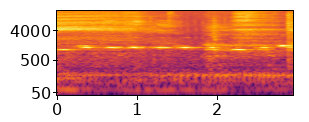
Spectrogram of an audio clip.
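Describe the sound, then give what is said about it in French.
Faint birds whistle in a steady series of short, high, evenly spaced notes over a continuous low engine-like rumble. “J'entends des moteurs, des sifflements d'oiseaux, des moteurs, des sifflements d'oiseaux.”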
